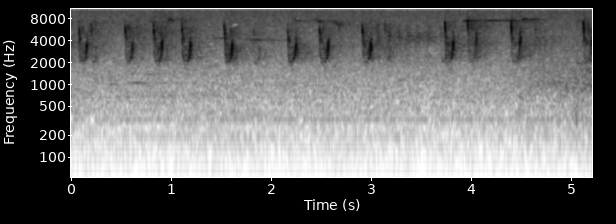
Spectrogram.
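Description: Faint birdsong: short, high chirps repeated irregularly, two or three a second.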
